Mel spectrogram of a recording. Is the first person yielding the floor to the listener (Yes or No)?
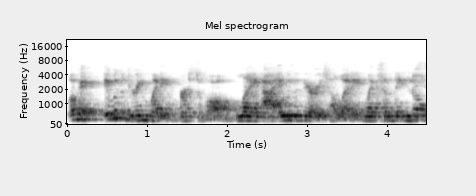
No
